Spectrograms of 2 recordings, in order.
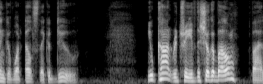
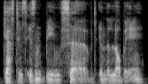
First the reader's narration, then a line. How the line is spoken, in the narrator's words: Olaf growled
